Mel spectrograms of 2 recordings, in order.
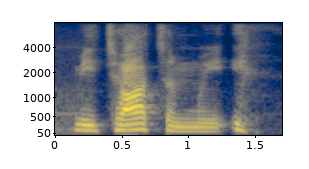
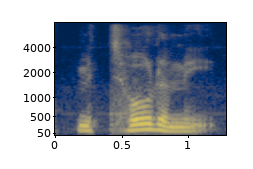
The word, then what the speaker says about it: meatotomy: Metotomy. Hold on. Metotomy. – What? – Metotomy. – Spell that, please. – Okay. M-E... A-T-O-T-O-M-Y.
